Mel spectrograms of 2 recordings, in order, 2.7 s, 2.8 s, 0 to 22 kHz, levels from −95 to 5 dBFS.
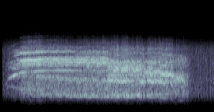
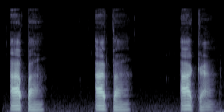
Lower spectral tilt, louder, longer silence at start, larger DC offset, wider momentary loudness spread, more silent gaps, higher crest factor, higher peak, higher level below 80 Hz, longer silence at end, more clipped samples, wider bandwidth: second, 13.5 dB/octave vs -6.5 dB/octave; first, -19 LUFS vs -28 LUFS; about the same, 0.1 s vs 0.1 s; neither; second, 6 LU vs 15 LU; neither; second, 14 dB vs 22 dB; about the same, -10 dBFS vs -8 dBFS; second, under -90 dBFS vs -64 dBFS; first, 0.35 s vs 0.15 s; neither; second, 6 kHz vs 15.5 kHz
